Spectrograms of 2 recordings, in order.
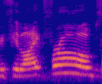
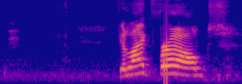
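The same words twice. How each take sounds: First: Said in the usual way. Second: Drawn-out excited call. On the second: Real, not acted. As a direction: stretch it out slowly and loudly. Calling out to live viewers.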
